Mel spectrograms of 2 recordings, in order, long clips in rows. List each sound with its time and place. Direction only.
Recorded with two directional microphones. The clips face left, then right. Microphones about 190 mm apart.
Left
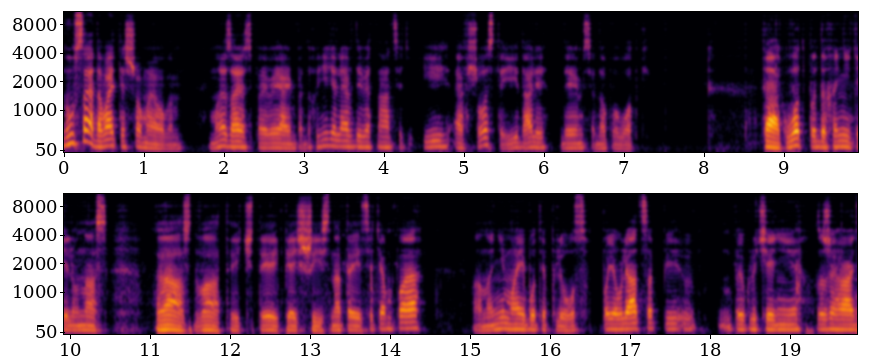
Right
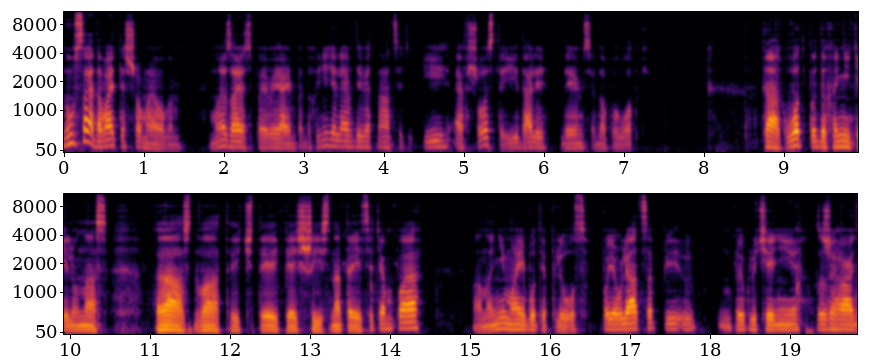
0.0 s speech: centre (ahead or behind)
8.7 s speech: 20° left (ahead or behind)
9.0 s speech: centre (ahead or behind)
9.3 s speech: 15° right (ahead or behind)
